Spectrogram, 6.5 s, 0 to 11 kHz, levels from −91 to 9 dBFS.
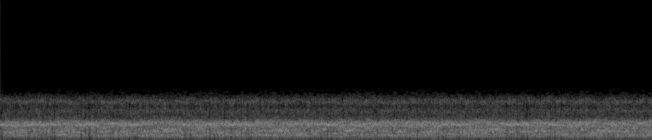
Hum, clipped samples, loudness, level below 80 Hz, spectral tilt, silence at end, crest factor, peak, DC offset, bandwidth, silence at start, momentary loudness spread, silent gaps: none; under 0.1%; -40 LUFS; -68 dBFS; -1.5 dB/octave; 0 s; 10 dB; -30 dBFS; under 0.1%; 4.3 kHz; 0 s; 0 LU; none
